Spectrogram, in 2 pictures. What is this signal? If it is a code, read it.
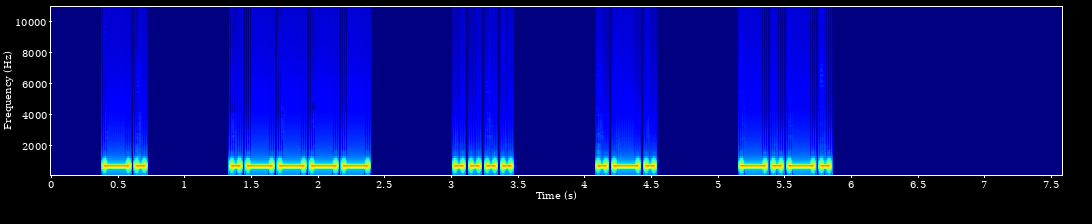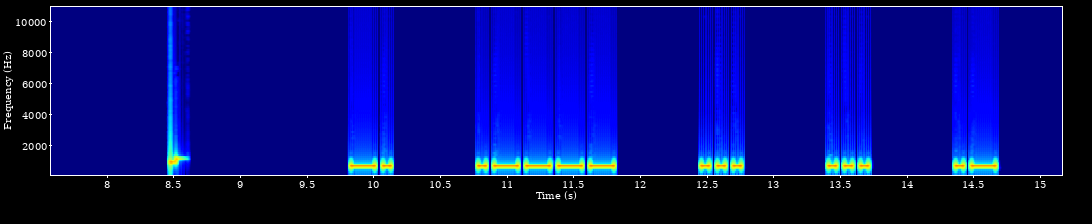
Morse code, heard as a keyed tone, about 20 wpm, spaced as for 10 wpm, 700 Hz. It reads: N1HRC N1SSA
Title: 095 Lesson 16g - Letter c - Call Signs 20wpm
